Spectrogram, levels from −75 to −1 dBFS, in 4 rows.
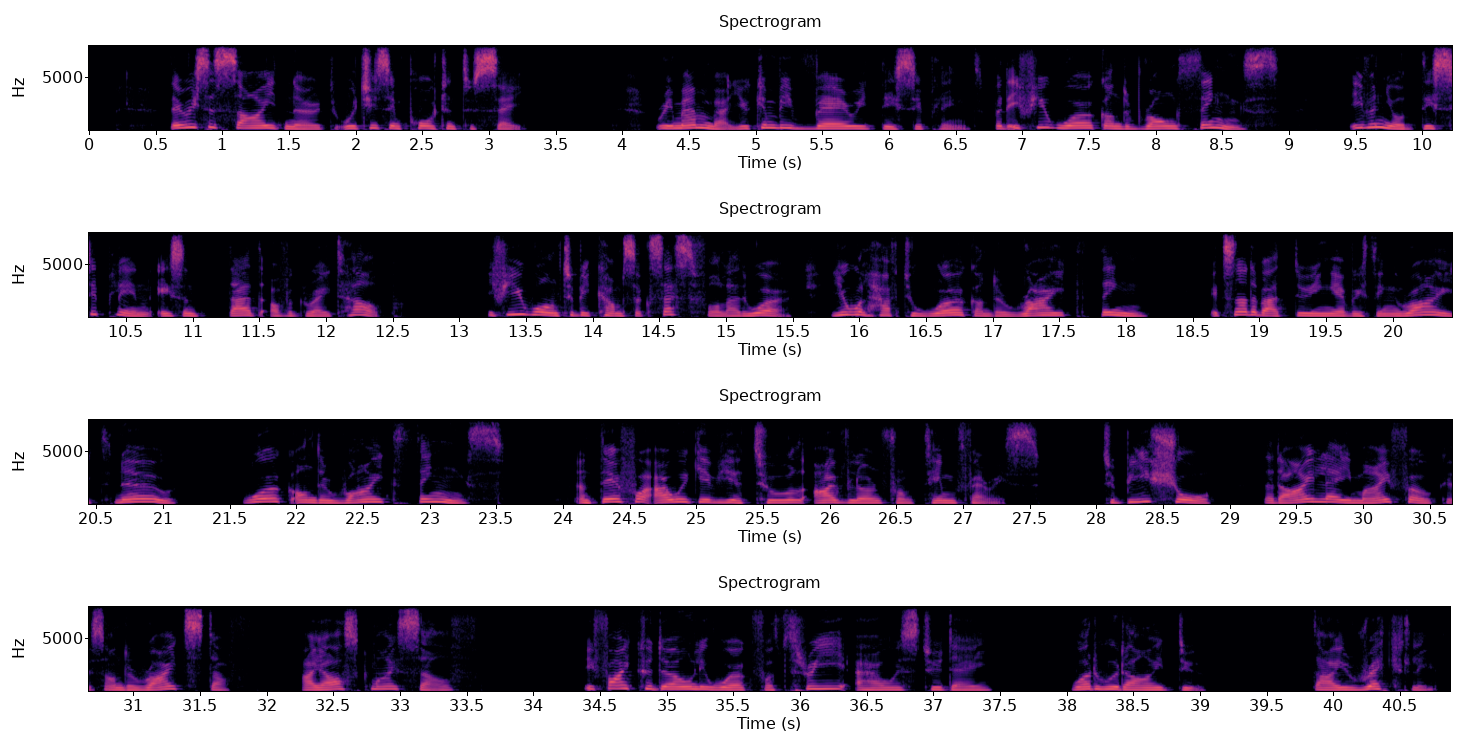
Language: English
